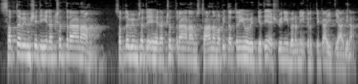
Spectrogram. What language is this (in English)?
Sanskrit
